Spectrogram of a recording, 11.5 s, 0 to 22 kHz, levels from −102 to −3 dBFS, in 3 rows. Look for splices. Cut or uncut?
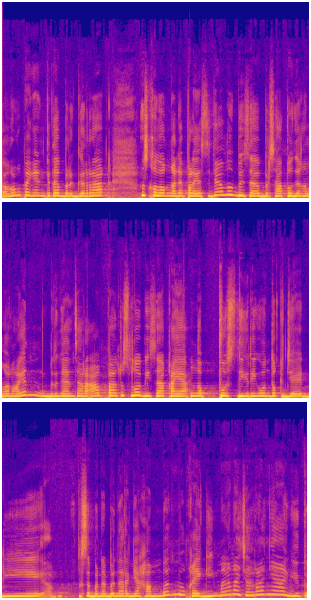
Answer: cut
